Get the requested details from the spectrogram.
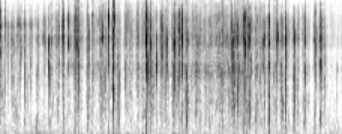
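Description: A wadded clear plastic sheet is crinkled between the fingertips close to the microphones. The result is a steady stream of sharp, dry crackles and snaps that are bright and high with almost no low end, each dying away instantly.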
